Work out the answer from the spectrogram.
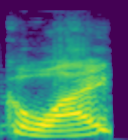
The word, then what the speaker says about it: kawaii: Hello, TJump, my little kawaii son. So, here's my argument. My argument is, I'm bringing the cosmological argument. Did you call TJump kawaii?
